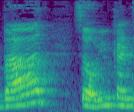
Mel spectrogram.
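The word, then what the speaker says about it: باء: It's like ba, like book.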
